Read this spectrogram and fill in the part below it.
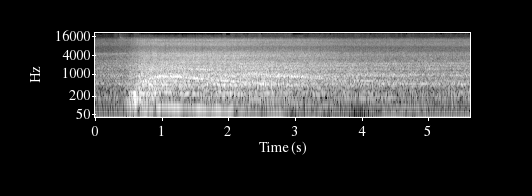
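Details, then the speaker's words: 2013 Ford Focus with a no-acceleration fault, codes P2127 and P060D, after repair: it revs cleanly from idle without stumble or hesitation, with no more misfire. "no more misfire it sounds good yeah"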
